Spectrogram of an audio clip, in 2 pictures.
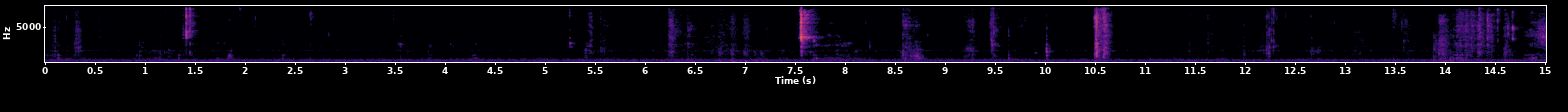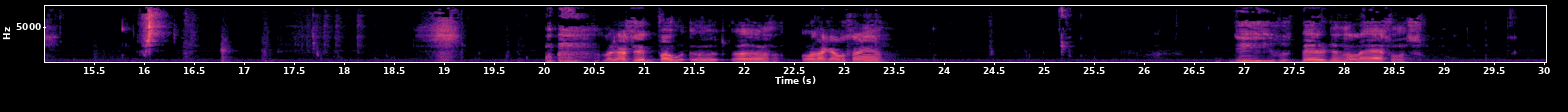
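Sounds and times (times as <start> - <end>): person chewing food: 0.0 - 20.0, 23.8 - 26.7, 29.1 - 30.0
low steady hum: 0.0 - 30.0.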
